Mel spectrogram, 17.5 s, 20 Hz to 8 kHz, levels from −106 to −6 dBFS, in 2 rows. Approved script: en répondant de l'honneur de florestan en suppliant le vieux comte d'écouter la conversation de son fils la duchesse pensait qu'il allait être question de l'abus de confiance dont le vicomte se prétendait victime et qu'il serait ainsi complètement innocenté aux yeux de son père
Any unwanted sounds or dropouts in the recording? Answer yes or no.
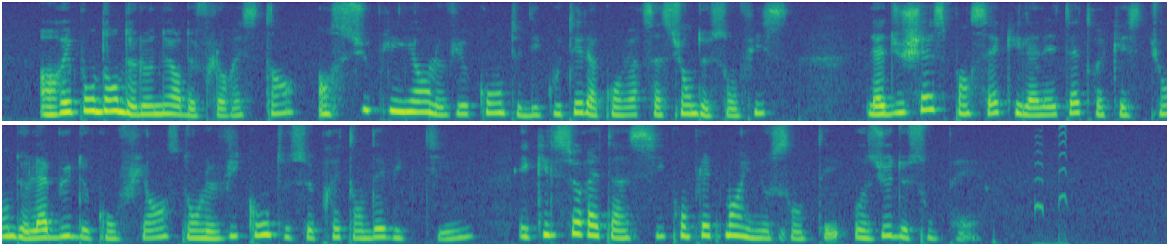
yes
